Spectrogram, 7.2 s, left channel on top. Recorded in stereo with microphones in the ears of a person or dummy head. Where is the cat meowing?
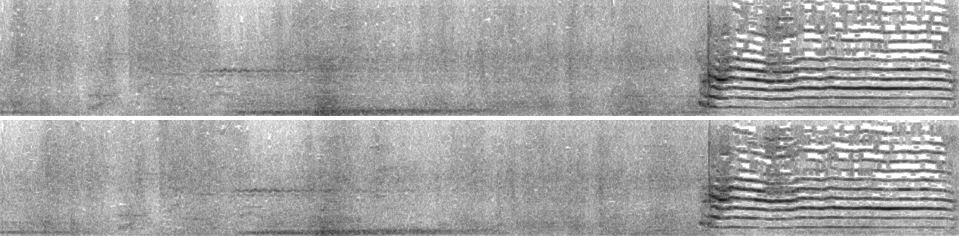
45° left (ahead or behind), 1.1 m.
